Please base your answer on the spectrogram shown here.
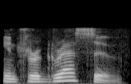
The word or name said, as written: introgressive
